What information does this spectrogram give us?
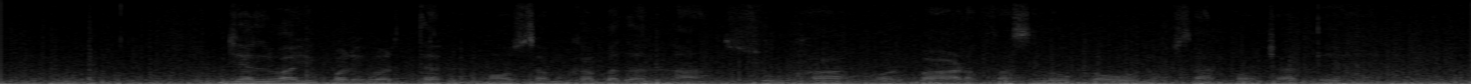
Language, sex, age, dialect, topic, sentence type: Hindi, male, 31-35, Hindustani Malvi Khadi Boli, agriculture, statement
